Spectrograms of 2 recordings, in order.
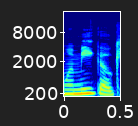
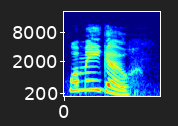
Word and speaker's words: Wamego: It's about the Columbian Theater in Wamego, Kansas. Wamego.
